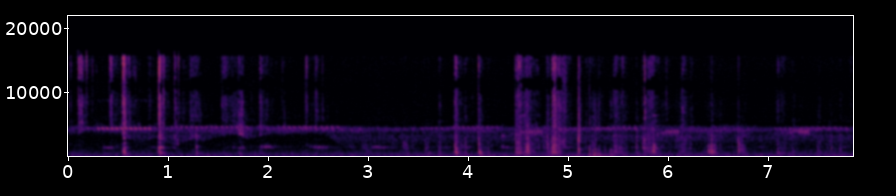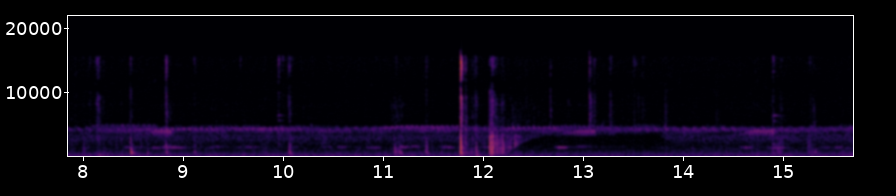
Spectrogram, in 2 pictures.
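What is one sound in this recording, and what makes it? Dry noodles crunch and crackle as a hand breaks them up.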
